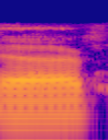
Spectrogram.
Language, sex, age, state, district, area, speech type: Bengali, male, 18-30, West Bengal, Birbhum, urban, read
